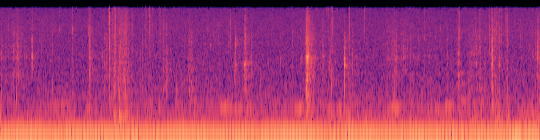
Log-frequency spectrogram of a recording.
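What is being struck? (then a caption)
Bar of soap cut with a blade. A solid bar of dry pink soap, held in the hand, is shaved with a box-cutter blade. The scraping cuts come through as short, crisp, bright ticks and rasps scattered across the clip, over a steady low hum.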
